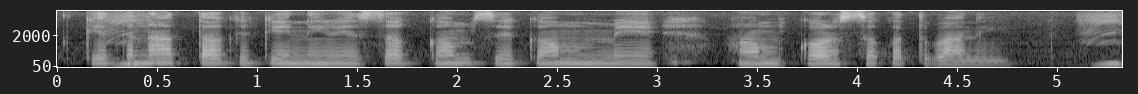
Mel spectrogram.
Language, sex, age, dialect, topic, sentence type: Bhojpuri, female, <18, Southern / Standard, banking, question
